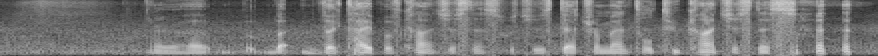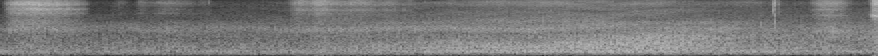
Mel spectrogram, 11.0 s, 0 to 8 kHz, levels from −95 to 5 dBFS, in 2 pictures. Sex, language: male, English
